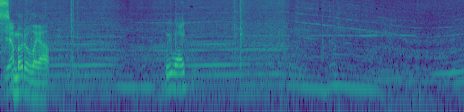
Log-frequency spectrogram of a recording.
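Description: A race car engine drones steadily, revving sharply now and then.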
